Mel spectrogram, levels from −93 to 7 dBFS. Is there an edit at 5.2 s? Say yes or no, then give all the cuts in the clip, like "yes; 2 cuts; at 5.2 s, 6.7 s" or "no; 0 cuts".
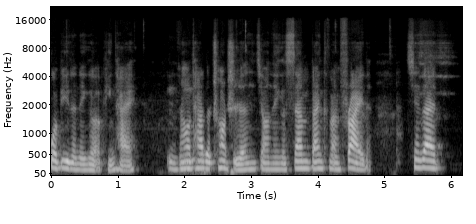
yes; 2 cuts; at 1.6 s, 5.2 s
